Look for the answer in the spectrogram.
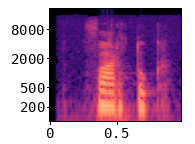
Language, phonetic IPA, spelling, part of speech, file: Russian, [ˈfartʊk], фартук, noun, Ru-фартук.ogg
- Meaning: apron (clothing)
